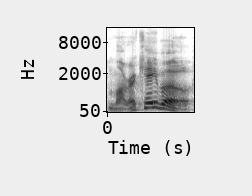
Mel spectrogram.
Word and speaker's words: Maracaibo: They said Lake Maracaibo is pronounced Lake Maracaibo.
